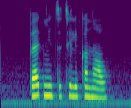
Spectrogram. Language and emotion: Russian, neutral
